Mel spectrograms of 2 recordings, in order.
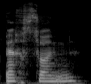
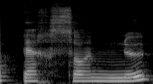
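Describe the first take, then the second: First: Personne said pɛʁsɔn, with the final E silent; correct pronunciation. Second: Personne with the final E sounded, pɛʁsɔnø; wrong pronunciation. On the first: Teacher giving students the right way, slow and silent e. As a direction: slowly say personne with no final vowel. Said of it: "non, juste personne". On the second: Teacher showing students the wrong way, final e voiced. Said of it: "On ne dit pas personne". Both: Shown as a demonstration.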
